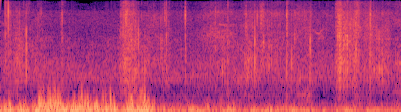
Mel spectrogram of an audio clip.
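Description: Footsteps crunching on loose gravel, a run of quick steps that is loudest in the first second and then softer.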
